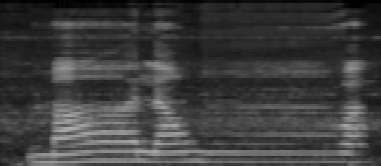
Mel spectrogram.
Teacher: مالوں و، یہاں پہ ادغام ما غننے کا قاعدہ ہے، تنوین کو ہم نے واو مشدد کے اندر ملانا ہے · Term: ادغام ما غنہ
